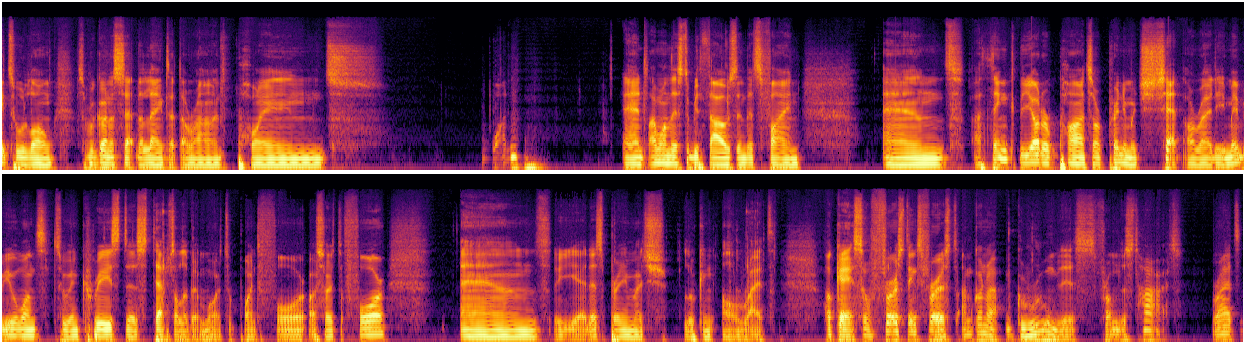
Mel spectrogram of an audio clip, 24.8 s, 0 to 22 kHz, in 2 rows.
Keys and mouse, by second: 13.4 click, 14.3-18.4 drag, 20.1-21.4 drag.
